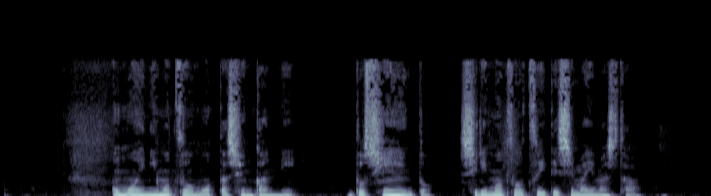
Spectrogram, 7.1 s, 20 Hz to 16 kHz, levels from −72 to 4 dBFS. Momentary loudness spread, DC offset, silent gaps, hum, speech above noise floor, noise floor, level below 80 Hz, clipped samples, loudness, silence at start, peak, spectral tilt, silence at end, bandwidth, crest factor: 16 LU; under 0.1%; none; none; 44 dB; -64 dBFS; -54 dBFS; under 0.1%; -21 LUFS; 0.75 s; -6 dBFS; -5 dB/octave; 0.45 s; 11.5 kHz; 16 dB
